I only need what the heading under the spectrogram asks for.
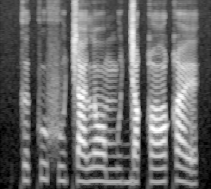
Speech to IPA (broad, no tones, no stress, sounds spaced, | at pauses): k ə k u x u c a l ɔ m u ɟ a q ɔ q ɛ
